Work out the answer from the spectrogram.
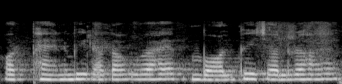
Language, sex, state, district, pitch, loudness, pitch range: Hindi, female, Bihar, West Champaran, 235 Hz, -14 LUFS, 230-240 Hz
